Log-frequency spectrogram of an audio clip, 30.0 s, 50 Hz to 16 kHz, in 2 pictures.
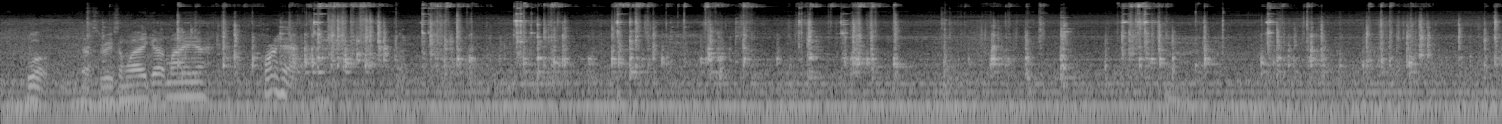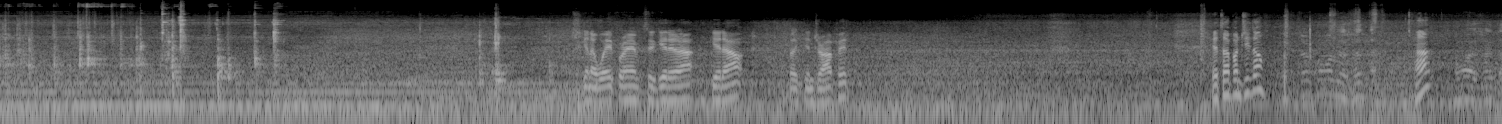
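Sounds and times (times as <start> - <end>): truck engine idling: 0.0 - 30.0
metal hardware clinking and rattling: 0.8 - 18.1, 19.8 - 21.2.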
